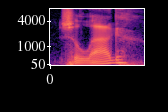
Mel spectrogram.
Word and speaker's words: shillelagh: Shillelagh. I feel like there should be another vowel in there if we're going to call it a shillelagh.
